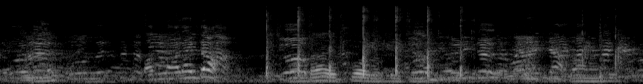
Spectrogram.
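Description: Men's voices calling and chattering on the field, with several sharp claps about halfway through.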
